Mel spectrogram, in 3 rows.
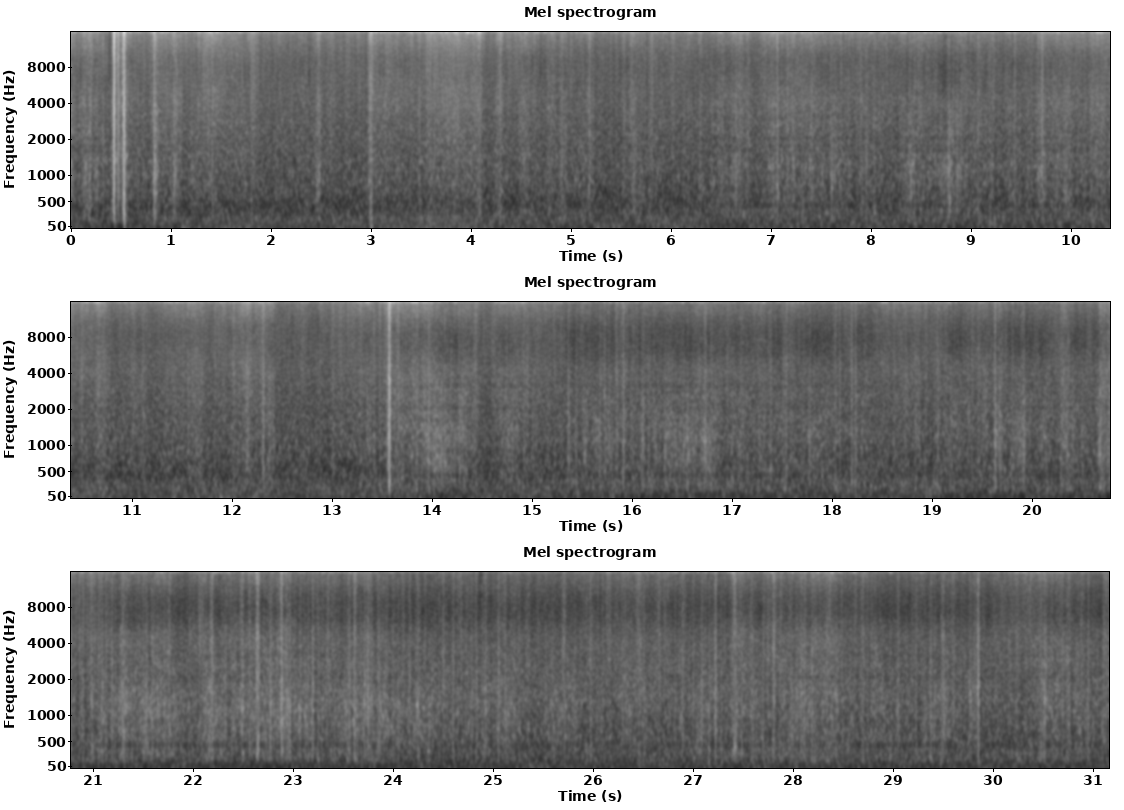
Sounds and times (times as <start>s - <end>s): Vehicle: 0.0s - 31.1s.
